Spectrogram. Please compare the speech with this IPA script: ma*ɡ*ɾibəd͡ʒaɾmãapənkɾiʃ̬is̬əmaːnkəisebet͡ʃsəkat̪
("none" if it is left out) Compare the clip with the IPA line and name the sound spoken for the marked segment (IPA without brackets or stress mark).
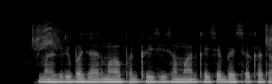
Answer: ɡ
